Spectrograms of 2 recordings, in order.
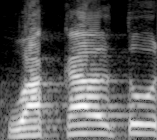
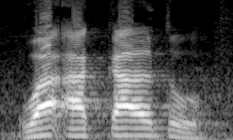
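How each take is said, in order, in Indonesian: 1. Wa langsung menyambung ke akaltu tanpa hentian. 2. Hentian glotal memisahkan wa dari akaltu. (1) "Tidak boleh kita wakaltu, tidak boleh. kita tidak menyebutkan a-nya" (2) "hamzah qata' di tengah kalimat karena didahului waw"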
